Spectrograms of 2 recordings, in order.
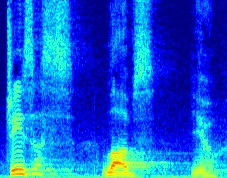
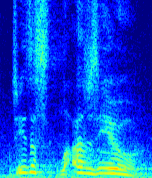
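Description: First: Slow and deliberate. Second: Soft and tender. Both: Shown as a demonstration. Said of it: "Can you do it with this simple message?".

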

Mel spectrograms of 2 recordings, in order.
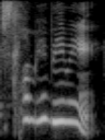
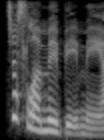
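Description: First: A light, cheeky whine; playful pleading. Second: Said in the usual way. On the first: Real, not acted. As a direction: pitch jumps much higher, sing-song plea.

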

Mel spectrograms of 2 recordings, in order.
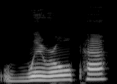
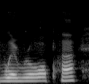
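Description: First: "Wirorpa" sounded out slowly, syllable by syllable, with a rising end; first try at "Wirorpa", slow and careful, ending up like a question; careful attempt. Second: "Wirorpa" said again at normal speed in her own southern English accent; quick second try. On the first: Vlogger tries a word she struggles to say, slow and careful. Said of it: "then I'm gonna attempt to say it".

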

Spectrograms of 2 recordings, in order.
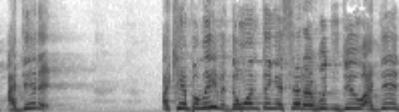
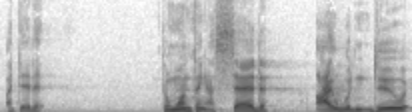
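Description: First: High, loud, incredulous confession; acted disbelief. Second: Ashamed. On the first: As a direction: confess it in high-pitched amazement. Acts out shocked self-admission. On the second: Acted. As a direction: admit it softly, weighed down by shame. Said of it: "in his shame".

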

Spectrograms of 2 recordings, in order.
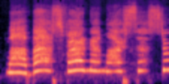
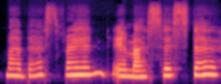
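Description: First: Imitated yell. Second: Higher, slow, drawn-out imitation; softened repeat. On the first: Host retelling Ross catching the couple kissing, mock yell. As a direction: yell it high and strained, imitating him. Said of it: "he yells". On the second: Host retelling Ross accepting they're in love, softened imitation. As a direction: imitate him saying it slowly, in a changed tone. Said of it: "Ross then adjusts his perspective and repeats".

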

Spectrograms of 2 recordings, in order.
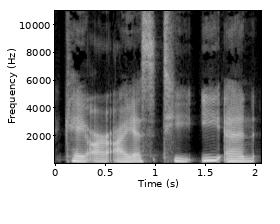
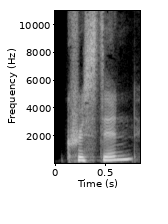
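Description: First: Each letter of "K R I S T E N" said separately and clearly; spelled out letter by letter. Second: Said in the usual way. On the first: Shown as a demonstration. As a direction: spell "K R I S T E N" one letter at a time.

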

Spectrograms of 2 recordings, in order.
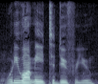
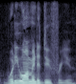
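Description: First: Unhurried, slightly softened question; deliberate question. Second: Asked quickly in one run. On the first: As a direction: repeat it with room for each word. Same question repeated more deliberately. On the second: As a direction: ask it briskly, in an understated way. Jesus' question, first quick take. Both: Acted.

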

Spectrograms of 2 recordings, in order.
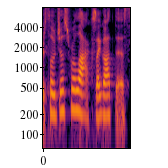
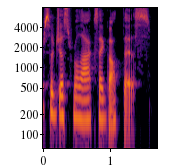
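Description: First: Mildly exasperated brush-off; frustrated outburst. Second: Easy, settling, softer at the end; calm. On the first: Photographer imagining venting at a client, mildly frustrated. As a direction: push back with a touch of frustration. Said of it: "in a frustrated way". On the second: Photographer calmly reassuring a stressed client, calm. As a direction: reassure calmly, letting the voice drop. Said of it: "even if I said it calmly". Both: Retold or imitated.

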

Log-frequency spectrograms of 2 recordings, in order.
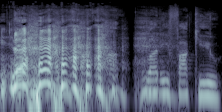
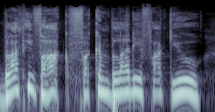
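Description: First: Laughing repeat. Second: Shouted mock British swearing, higher; imitating Indian guys cursing in English, mock British. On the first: Retold or imitated. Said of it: "S0 laughs". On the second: To friend, retelling a road rage video: shouted mock British cursing. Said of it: "And they're like".

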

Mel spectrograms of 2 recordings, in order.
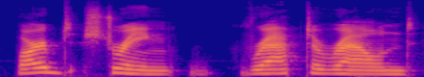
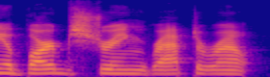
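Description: First: Slow, deliberate reread; slow careful reread. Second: Said in the usual way. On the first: A narrator's reading. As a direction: stretch out every word slowly.

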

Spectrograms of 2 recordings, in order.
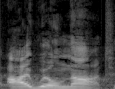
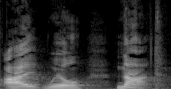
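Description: First: Slow, blunt refusal; slow emphatic "I will not."; emphatic rude refusal. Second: Very slow, clipped-off "I will not."; abrupt refusal. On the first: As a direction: flatly refuse the father. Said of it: "very emphatic, very rude". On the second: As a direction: slam the door on the request. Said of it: "just very abrupt". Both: Retold or imitated.

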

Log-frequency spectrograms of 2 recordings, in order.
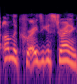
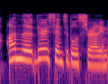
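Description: First: Mock self-intro. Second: Mock prim self-intro. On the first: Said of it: "You don't wanna go". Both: Shown as a demonstration.

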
